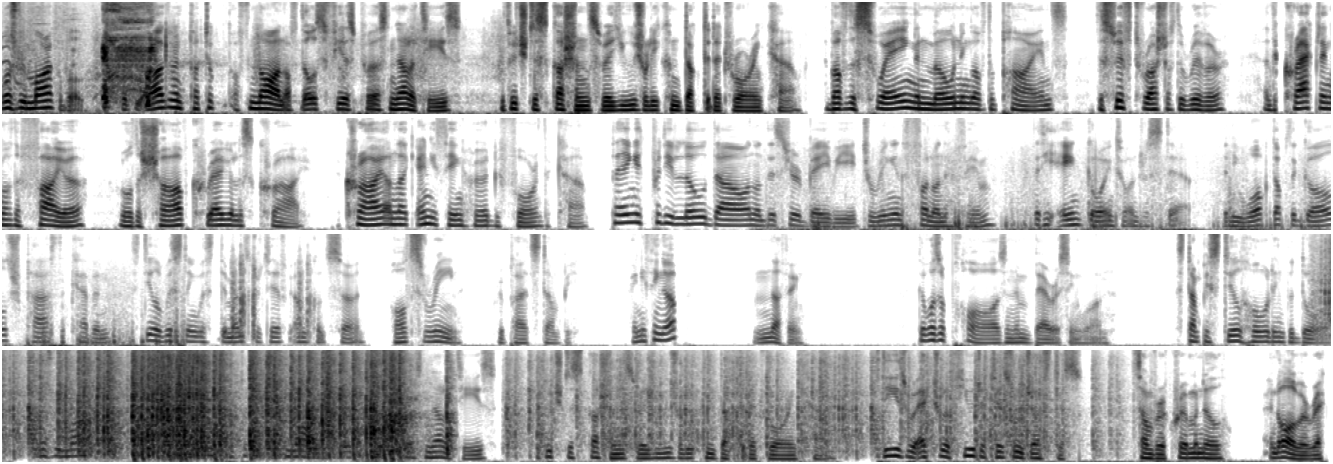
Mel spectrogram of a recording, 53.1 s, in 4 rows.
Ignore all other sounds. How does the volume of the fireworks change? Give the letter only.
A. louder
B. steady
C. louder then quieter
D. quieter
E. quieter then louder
D.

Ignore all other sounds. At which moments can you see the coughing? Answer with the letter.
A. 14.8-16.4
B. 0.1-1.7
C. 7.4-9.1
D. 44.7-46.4
B.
